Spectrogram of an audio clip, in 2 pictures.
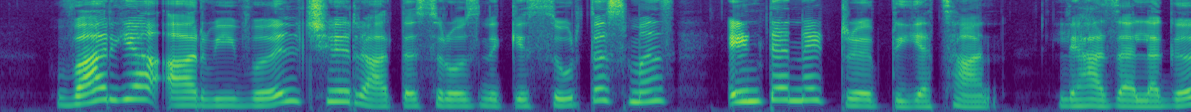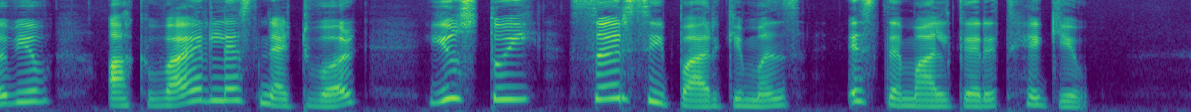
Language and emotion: Kashmiri, neutral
